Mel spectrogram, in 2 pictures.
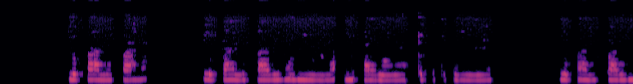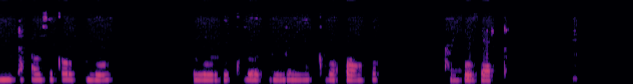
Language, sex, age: Wolof, female, 18-24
